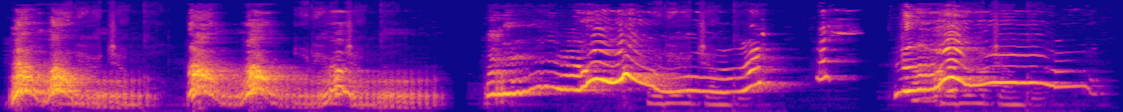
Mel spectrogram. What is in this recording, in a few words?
dog barking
